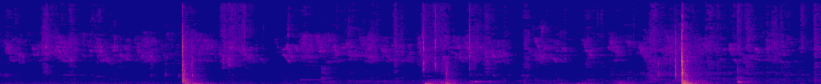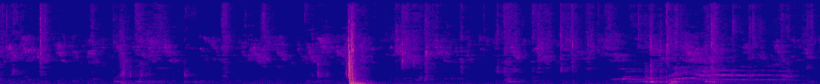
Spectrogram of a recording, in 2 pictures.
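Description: Small birds chirping over and over in the background, with a few sharp knocks about two, seven and twelve seconds in.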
